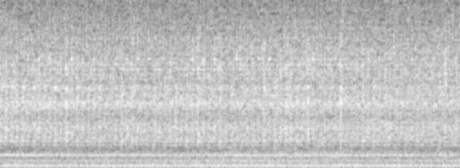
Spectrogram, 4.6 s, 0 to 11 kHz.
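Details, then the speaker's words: Ticking at idle on a car with 96,000 miles, smoking slightly at startup: a light, fairly quick tapping chatter over the steady idle, heard up close; called a tapping rather than a knock, cause not pinned down. "all right this one has that famous I I hesitate to call it a knock it's a little bit of a tapping see if you guys can hear let me get a little closer for you"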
